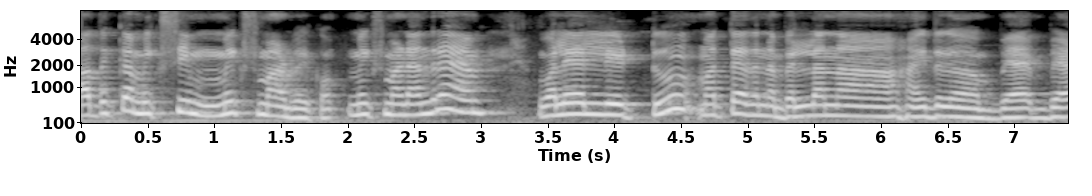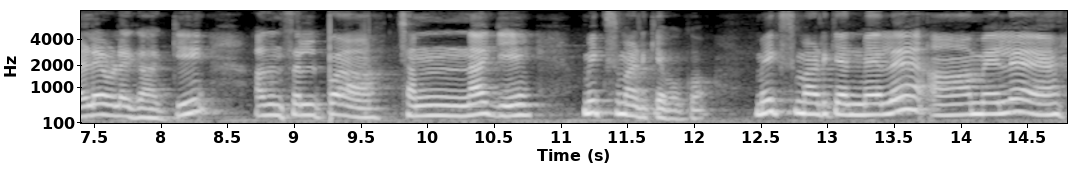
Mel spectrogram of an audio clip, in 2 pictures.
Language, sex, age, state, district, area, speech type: Kannada, female, 45-60, Karnataka, Vijayanagara, rural, spontaneous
